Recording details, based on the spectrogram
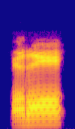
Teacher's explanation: র ঠোঁট গোল হবে না। অর راء র ঠোঁট নড়াচড়া ছাড়া উচ্চারণ অর।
